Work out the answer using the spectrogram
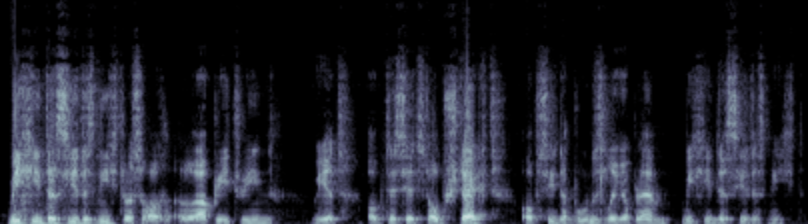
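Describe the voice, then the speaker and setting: A man's voice: on the low side, normal speed, a little mellow. Viennese man, emphatic and repetitive, fillers, lo-fi webcam recording in a small room. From Austria. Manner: emphatic, repeats points, many fillers. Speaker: football fan vlogger. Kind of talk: opinion monologue to camera. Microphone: webcam close up. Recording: dull lo-fi webcam audio.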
